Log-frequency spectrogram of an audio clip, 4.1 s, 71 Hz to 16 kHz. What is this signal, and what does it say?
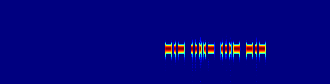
Morse code, heard as a keyed tone, about 46 wpm, 700 Hz. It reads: K4VK
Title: USA Call Signs - 4 Characters - 45wpm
